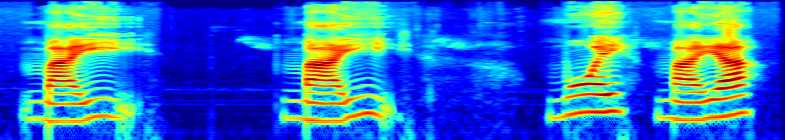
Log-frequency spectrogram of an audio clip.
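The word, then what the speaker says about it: моя: If you have a female noun, you are going to say maya.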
